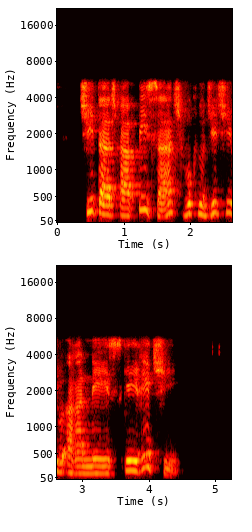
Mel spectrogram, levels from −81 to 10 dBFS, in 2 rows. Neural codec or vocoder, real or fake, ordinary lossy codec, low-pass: none; real; Opus, 32 kbps; 5.4 kHz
